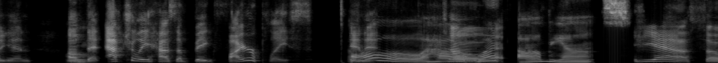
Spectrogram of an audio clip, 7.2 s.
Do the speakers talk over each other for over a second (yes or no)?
no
